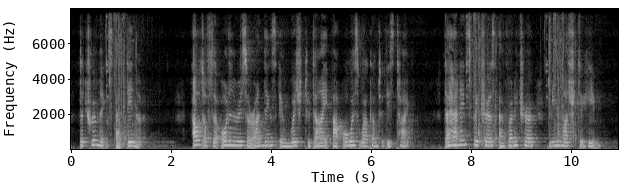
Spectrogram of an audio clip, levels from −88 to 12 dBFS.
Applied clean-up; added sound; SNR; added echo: none; Shatter; 16 dB; reverberation time 2.4 s.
